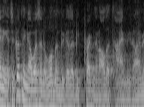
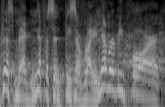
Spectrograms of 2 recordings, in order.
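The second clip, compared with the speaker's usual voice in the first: mock-grandiose, high and slow, savoring each word; grand blurb voice; 8 semitones higher than usual. Author drafting his own blurb, hammed-up high and slow. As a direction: read it like an overblown book-jacket rave.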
